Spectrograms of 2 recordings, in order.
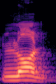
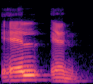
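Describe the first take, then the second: First: It is said as one single word. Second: It is spelled out as two letters. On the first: The speaker calls it wrong. "অনেকে তোমার লন বলো" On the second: The speaker calls it right. "এটা actually উচ্চারণ হচ্ছে এল এন"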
